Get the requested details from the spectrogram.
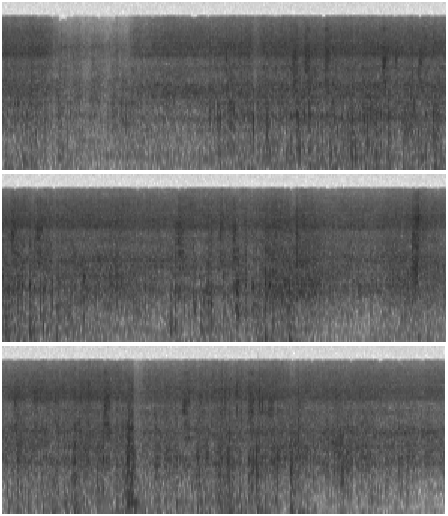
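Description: A bicycle frame clatters and knocks over bumps.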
